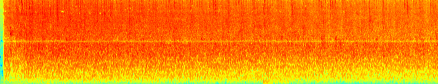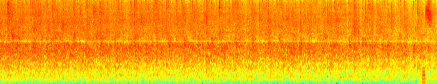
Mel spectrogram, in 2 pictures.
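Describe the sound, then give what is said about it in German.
Loud, sustained applause from a large crowd fills the whole stretch, a dense wash of clapping that stays steady without any voices breaking through. “Und dafür müsste man mal richtig laut klatschen.”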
